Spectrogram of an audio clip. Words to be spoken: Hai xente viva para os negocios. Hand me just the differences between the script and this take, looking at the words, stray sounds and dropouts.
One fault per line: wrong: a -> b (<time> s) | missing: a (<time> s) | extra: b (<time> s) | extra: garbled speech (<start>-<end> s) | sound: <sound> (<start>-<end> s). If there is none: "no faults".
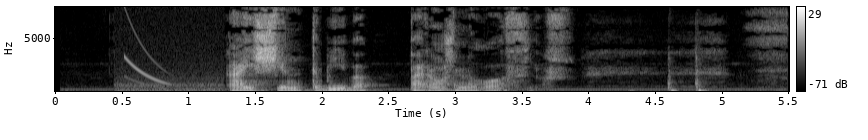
sound: chirp (0.5-0.9 s)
